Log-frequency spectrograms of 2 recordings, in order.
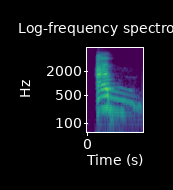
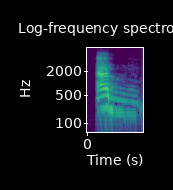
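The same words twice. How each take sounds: The two takes are said the same way.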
